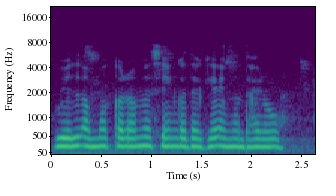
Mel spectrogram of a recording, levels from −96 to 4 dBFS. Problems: low volume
